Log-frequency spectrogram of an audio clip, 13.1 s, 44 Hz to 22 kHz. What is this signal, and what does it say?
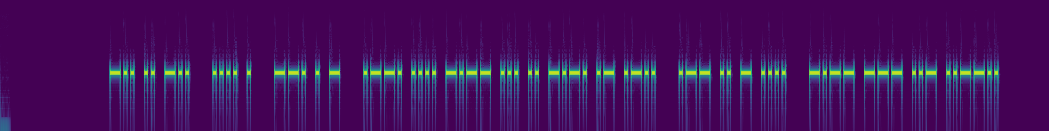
Morse code, heard as a keyed tone, about 28 wpm, 700 Hz. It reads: DID HE GET PHYSICAL WITH YOU?
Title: Sentences from Top 1000 Words - Review Part 4 - 28wpm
